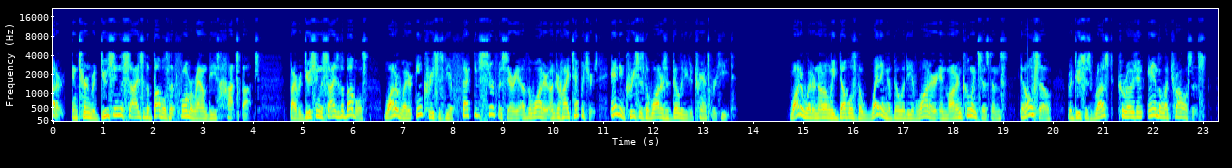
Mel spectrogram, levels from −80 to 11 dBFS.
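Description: At 9.51 s and 19.50 s the sound skips. A few milliseconds vanish, and the two sides butt together. This is likely audio missing between chunks, with the audio handled in 5-second blocks.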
